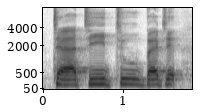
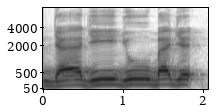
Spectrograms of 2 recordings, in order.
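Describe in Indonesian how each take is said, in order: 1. Konsonan ini dibuat dengan ujung lidah. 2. Konsonan ini dibuat dengan tengah lidah. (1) "kalau pakai ujung lidah jadinya j" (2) "Ini dari tengah lidah"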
